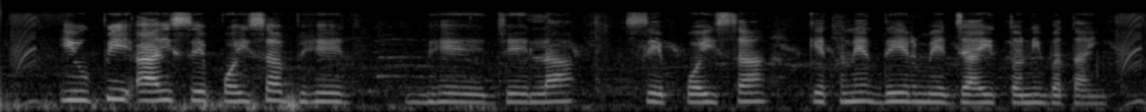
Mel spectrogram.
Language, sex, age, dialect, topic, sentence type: Bhojpuri, female, <18, Southern / Standard, banking, question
